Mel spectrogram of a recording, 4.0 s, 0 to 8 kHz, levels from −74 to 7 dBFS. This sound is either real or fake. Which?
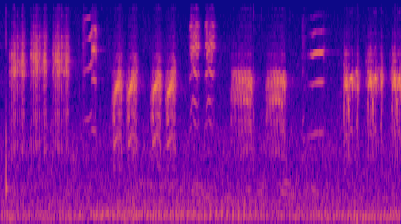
real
